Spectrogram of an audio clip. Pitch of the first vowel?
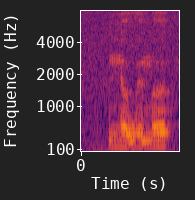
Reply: low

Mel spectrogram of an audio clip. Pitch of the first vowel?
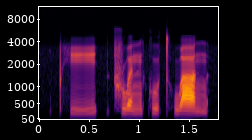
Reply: rising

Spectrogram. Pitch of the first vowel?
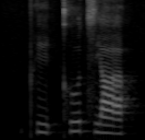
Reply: low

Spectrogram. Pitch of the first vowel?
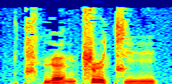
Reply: low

